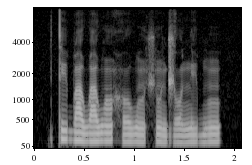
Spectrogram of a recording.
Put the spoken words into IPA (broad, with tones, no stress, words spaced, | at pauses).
ti˦ba˦˨wa˨˦ wɔ̃˦ho˧wũ˨ ʃũ˨d͡ʒo˨ni˨bũ˧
